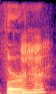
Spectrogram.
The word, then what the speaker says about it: Pho: back Pho you know p-h-o in Vietnamese is pronounced right for it's the the noodles the pho you got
